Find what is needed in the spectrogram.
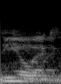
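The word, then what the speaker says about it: δόξα: In Greek, it's the word doxa, D-O-X-A. It's pronounced the same as it looks in Greek, doxa.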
